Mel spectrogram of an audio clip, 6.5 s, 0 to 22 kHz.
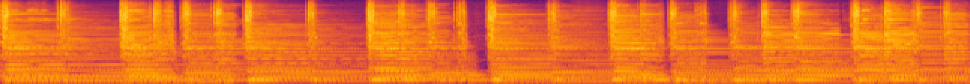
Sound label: Progression 074 Dm-C-Bb-A7, Acoustic Guitar, Chord Progressions 074 bpm; Sonic Foundry; Songwriter Acoustic Guitar Companion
